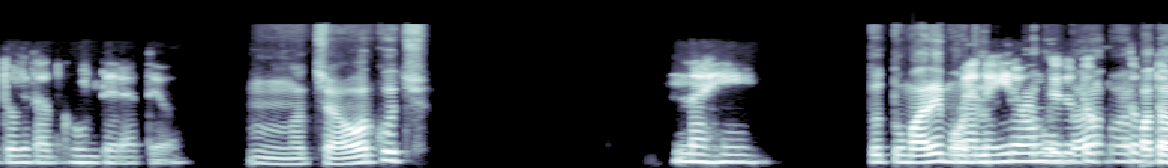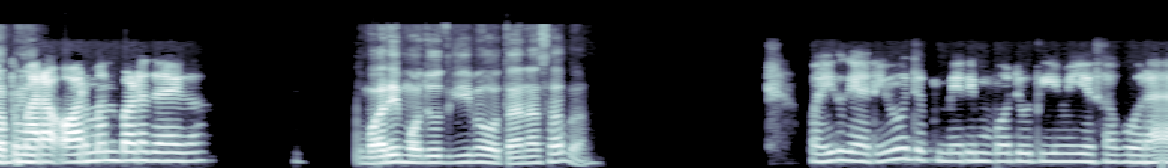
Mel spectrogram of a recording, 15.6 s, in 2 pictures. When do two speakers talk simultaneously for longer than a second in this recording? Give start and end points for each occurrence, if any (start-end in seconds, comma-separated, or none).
6.4-8.1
